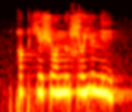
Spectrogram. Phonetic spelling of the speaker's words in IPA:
q e q ç e ʃ ɔ n u ɕ ɤ j ʉ n i

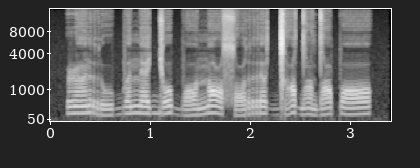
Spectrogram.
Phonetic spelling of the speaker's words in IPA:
ɭ ə̃˦˥ r u˩˧ b ə˦˥ n ɛ˦˥ ɟ o˧˥˧ b ɔ˩˧ n ɔ˦˨ sˤ o˩˧ r ə˦˨ ɡ͡ǀ ə˧˥˧ dˤ ə̃˦˨ dˤ o˦˥ p ɔ˦˥

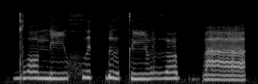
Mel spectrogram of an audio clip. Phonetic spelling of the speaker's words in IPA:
d w ɔ n i xʷ e t ɗ ɯ t ĩ v ðˤ o kʷ b a

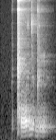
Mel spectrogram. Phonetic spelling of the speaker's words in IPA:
ǁ o d u ɖ y

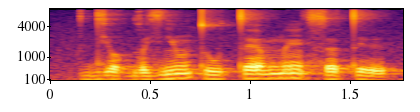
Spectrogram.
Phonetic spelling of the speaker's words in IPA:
dʲ ɔ˨ ɡ ə˨ zʲ ũ˦ t u˨ t ɛ˦ m ẽ˦ s ə˨ t ɪ˨

